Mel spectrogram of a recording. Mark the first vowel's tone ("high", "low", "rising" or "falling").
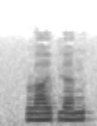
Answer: high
